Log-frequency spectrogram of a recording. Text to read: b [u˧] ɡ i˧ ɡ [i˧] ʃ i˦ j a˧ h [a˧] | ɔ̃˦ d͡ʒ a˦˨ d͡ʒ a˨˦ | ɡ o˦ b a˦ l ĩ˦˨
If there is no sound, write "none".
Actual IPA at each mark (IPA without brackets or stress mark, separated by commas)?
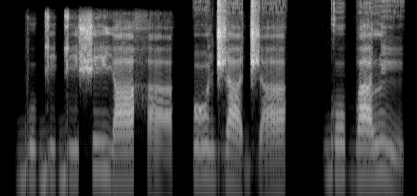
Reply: u˧, i˧, a˨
